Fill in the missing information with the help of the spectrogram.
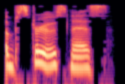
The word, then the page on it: abstruseness: British English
